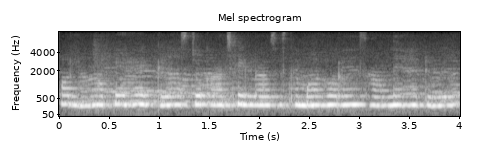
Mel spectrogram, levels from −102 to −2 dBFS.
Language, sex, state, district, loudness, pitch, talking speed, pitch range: Hindi, female, Bihar, Katihar, -13 LUFS, 290 Hz, 240 wpm, 280-295 Hz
